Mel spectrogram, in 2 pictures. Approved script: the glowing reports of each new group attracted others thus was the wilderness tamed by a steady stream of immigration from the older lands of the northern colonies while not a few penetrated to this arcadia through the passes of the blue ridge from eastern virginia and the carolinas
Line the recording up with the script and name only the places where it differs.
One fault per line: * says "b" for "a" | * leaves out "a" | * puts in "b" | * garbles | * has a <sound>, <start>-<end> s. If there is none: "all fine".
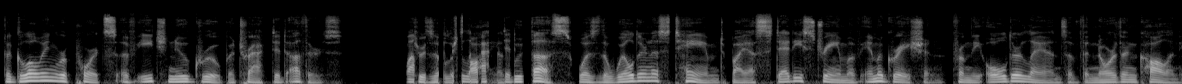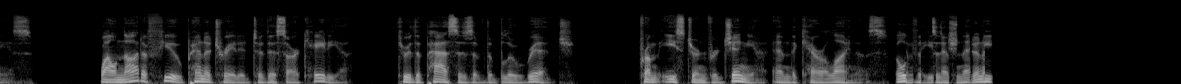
* garbles
* garbles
